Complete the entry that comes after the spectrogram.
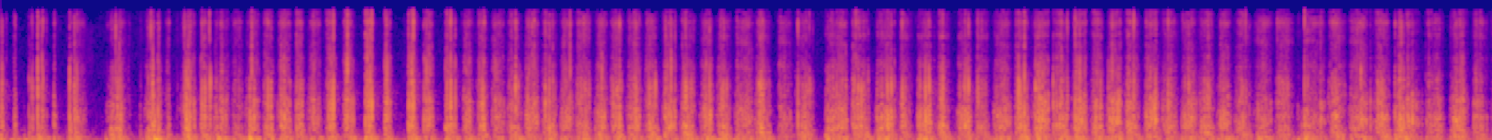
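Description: A carving tool, held upright by long nails, traces and scratches across the surface of a large, round, solid cork board. The result is a steady run of quick, uneven, dry scratching strokes with a soft low rumble underneath and brief accents throughout.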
